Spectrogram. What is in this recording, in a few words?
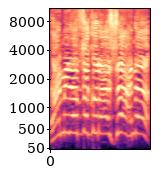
order cover truck, battle chatter, english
